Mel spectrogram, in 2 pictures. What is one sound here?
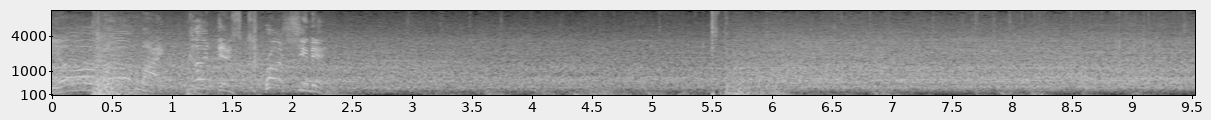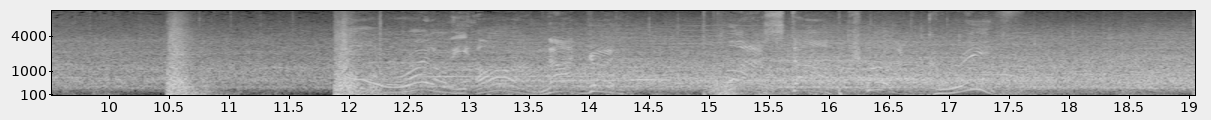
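A large crowd cheers steadily throughout, in a big arena.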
